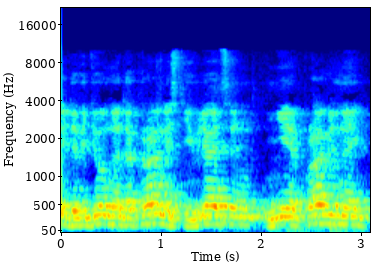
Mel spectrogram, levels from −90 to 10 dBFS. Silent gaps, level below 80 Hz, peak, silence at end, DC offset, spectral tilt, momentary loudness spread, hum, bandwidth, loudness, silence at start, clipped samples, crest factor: none; -56 dBFS; -8 dBFS; 0 s; under 0.1%; -7 dB/octave; 4 LU; none; 10.5 kHz; -23 LUFS; 0 s; under 0.1%; 14 dB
